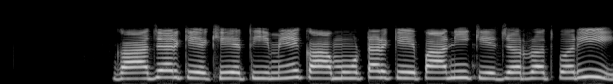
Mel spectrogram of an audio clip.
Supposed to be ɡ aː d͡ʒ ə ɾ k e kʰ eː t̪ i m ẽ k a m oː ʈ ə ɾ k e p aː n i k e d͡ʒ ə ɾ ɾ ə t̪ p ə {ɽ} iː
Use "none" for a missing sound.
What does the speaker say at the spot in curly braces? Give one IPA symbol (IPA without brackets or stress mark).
ɾ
